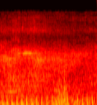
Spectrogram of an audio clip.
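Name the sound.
loud motorcycle passing by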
